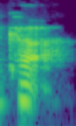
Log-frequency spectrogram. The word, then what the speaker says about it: kaa: In a kaa. If you choose to accent it, don't be too rough on the double a or the double o. Because most Swahili speakers just elongate it.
